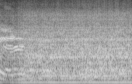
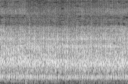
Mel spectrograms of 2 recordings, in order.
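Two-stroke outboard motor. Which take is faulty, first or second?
first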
